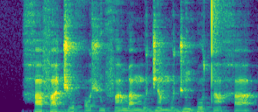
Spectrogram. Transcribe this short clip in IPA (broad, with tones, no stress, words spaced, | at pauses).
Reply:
ha˦fa˦ d͡ʒo˦˨hɔ˨ʃu˨˦fã˧ wa˧mo˦d͡ʒã˧ mo˦d͡ʒũ˦k͡po˦˨ tã˨ ha˨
